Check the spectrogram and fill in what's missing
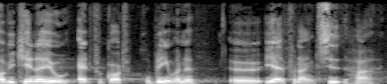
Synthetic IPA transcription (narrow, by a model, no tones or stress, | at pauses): ɒ̽ʋikʰenɐjo̝æl̰d̥fɒ̽ɡ̥ɒ̽d̥pʰʁo̝b̥le̝̰ːmɐnə | øiæl̰d̥fɒlɑ̈ŋ̰t͡sʰið̞̰ˠɦɑ̈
